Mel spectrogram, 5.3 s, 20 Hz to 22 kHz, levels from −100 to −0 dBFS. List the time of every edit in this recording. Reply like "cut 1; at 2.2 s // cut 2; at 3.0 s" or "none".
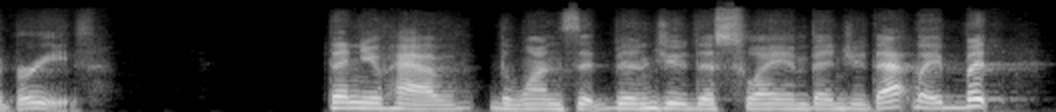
none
